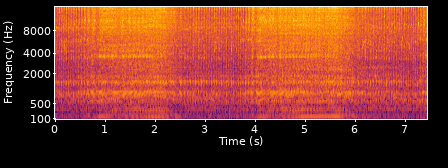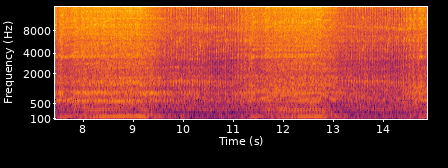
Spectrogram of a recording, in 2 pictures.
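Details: B20DTH diesel, sound under the bonnet: idles evenly, but a deep drone rises and falls in slow waves about every two seconds; source unclear.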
